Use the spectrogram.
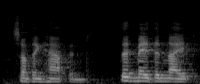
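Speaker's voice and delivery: ordinary delivery, nothing marked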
